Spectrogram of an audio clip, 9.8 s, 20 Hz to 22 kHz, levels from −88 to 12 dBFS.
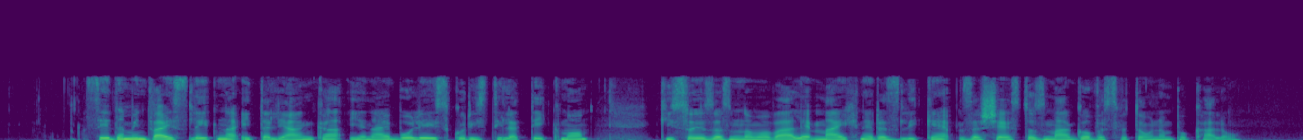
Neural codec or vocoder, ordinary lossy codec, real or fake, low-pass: none; MP3, 64 kbps; real; 9.9 kHz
